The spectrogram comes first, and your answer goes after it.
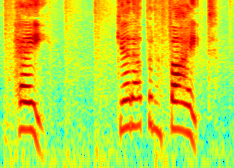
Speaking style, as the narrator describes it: she said desperately

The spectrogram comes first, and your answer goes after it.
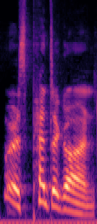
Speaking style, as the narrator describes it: chirps Owl

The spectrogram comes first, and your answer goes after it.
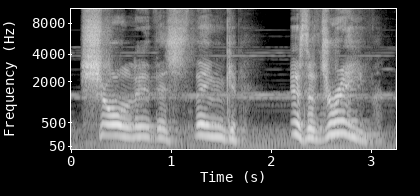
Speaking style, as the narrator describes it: I said in that horrible voice that had somehow established itself in my throat

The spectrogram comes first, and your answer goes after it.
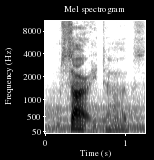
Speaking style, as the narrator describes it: I said with my voice a wreck

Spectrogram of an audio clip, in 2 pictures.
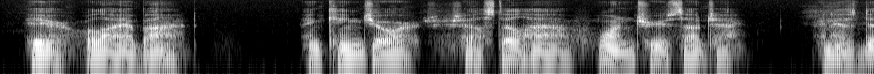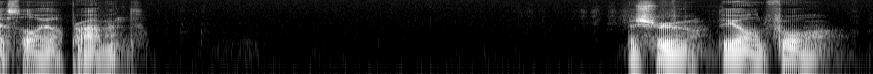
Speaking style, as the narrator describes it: muttered Sir William Howe, growing impatient of her obstinacy and ashamed of the emotion into which he had been betrayed

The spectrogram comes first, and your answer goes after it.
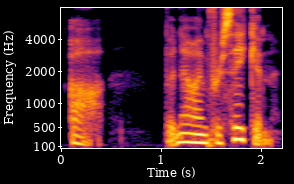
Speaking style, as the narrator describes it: she murmured

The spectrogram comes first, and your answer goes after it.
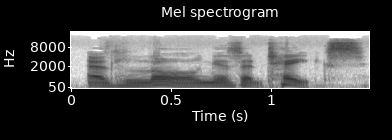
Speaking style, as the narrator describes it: she snapped back

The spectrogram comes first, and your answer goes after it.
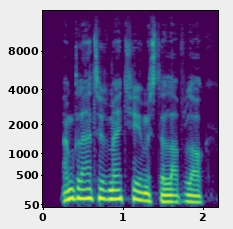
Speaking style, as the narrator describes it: said Nicholas

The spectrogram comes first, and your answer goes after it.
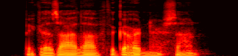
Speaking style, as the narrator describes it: answered the princess

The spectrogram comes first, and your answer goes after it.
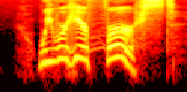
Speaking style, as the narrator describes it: yells

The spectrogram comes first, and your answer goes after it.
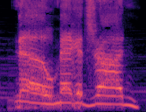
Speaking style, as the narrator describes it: Einstein yell annoy

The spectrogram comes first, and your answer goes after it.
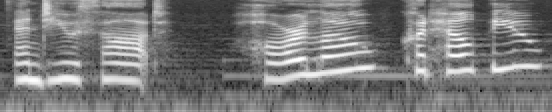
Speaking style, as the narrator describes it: Lou groaned

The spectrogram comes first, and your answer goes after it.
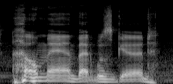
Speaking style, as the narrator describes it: through the laughter, he could just get out the words

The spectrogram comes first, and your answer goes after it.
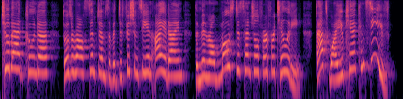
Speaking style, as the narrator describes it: And I yelled

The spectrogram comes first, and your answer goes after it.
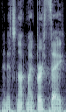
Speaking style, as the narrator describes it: I mumbled

